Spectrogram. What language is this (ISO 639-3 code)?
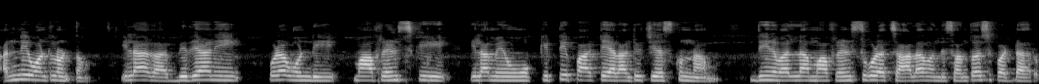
tel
